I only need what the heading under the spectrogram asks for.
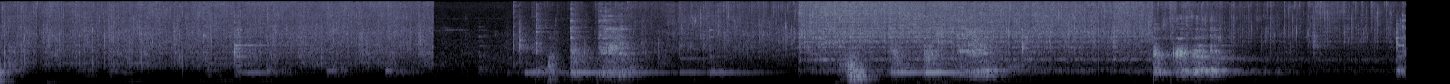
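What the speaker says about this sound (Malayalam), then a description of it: "നമുക്ക് വെളിച്ചെണ്ണയിൽ കടുക്, വറ്റൽമുളക്, കറിവേപ്പില, പിന്നെ തേങ്ങ ചെറിയത്, തേങ്ങ വറുത്തിടുന്നുണ്ട്" Mustard seeds, dried red chillies, curry leaves and small coconut pieces fry in hot coconut oil, giving a bright, close sizzle that cuts out briefly and returns, with occasional clinks of a utensil against the pan.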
